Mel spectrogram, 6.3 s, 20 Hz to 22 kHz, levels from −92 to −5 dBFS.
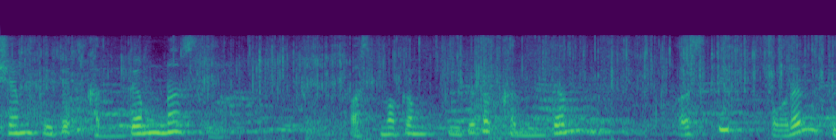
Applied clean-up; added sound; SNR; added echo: none; Tearing; 15 dB; none.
